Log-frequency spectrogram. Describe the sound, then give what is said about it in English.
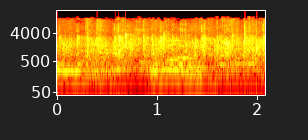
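A church audience claps during worship, a loud, continuous wash of many hands with voices and tonal sounds mixed in throughout. “Clap your hands unto the Lord in Jesus' name.”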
